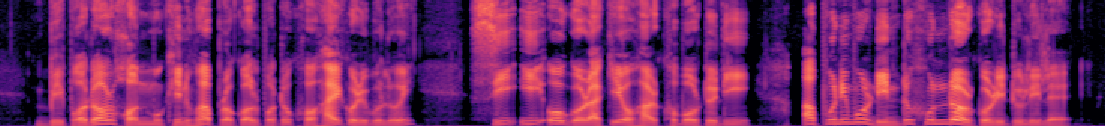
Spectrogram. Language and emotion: Assamese, happy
